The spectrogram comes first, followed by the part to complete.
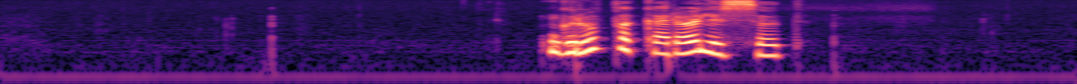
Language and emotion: Russian, neutral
